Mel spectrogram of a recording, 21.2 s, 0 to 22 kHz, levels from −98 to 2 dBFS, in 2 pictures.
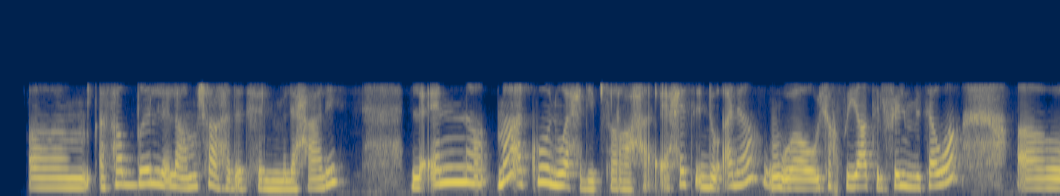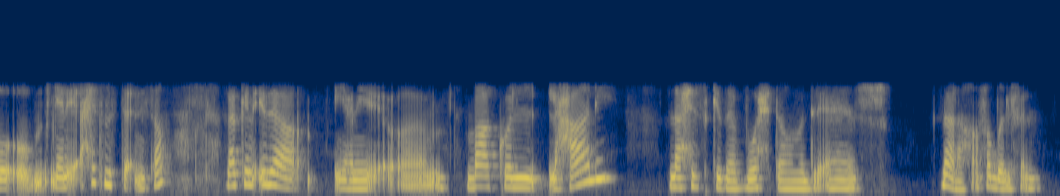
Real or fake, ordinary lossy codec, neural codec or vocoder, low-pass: real; none; none; 3.6 kHz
